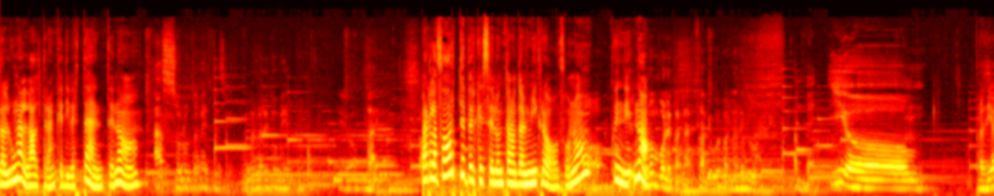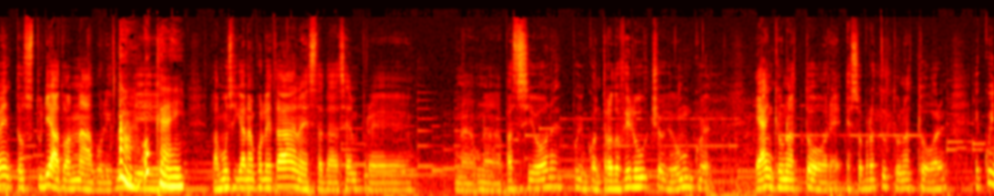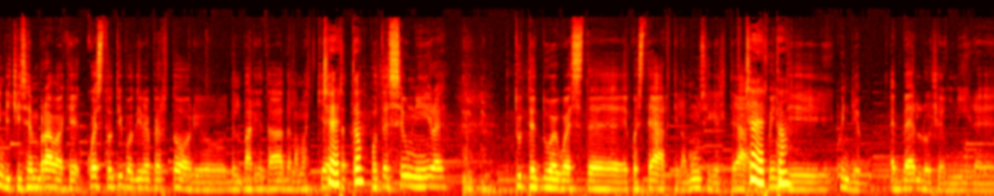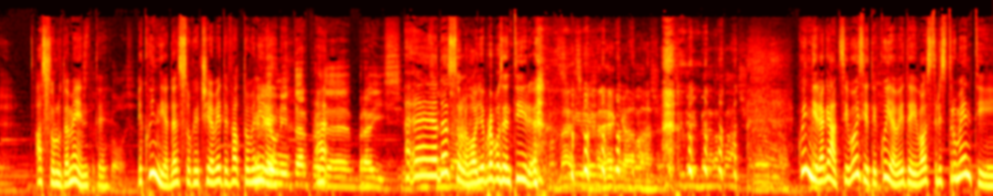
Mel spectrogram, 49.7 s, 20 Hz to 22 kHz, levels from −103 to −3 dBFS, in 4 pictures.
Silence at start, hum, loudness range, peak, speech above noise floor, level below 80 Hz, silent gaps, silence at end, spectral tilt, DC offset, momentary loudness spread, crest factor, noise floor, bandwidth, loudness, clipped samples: 0 s; none; 15 LU; -2 dBFS; 30 dB; -48 dBFS; none; 0 s; -5.5 dB/octave; under 0.1%; 22 LU; 20 dB; -51 dBFS; 17.5 kHz; -20 LUFS; under 0.1%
